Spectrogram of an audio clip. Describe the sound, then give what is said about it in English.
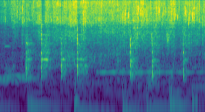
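Gluten-free pancake batter sizzling in hot frying oil, a steady crackling hiss broken by occasional sharp taps, with soft low music humming underneath. “I love the sound of the batter sort of sizzling in this oil.”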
